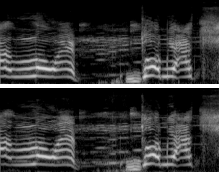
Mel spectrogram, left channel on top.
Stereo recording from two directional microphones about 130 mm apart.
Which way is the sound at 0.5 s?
20° left (ahead or behind).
